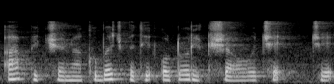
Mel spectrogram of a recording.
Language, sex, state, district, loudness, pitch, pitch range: Gujarati, female, Gujarat, Gandhinagar, -18 LUFS, 205 Hz, 195-220 Hz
